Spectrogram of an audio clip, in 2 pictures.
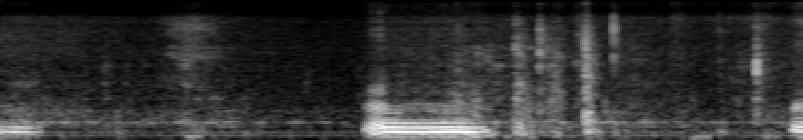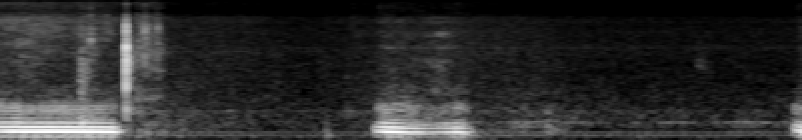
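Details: French Bulldog puppy, two months old, sleeping and snoring heavily indoors; three loud rasping snore bursts, each about half a second to a second long, separated by quiet breathing pauses.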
